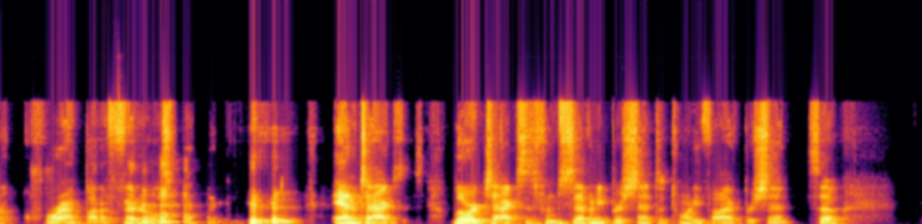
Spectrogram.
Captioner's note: laugh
